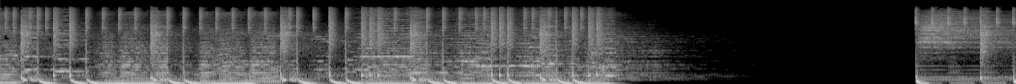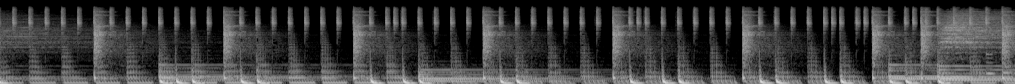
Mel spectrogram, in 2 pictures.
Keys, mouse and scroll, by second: 0.6-11.8 drag, 12.3-15.2 scroll down 1, 16.3 click, 17.7-18.9 scroll up 1, 19.6 scroll down 1.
